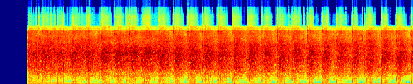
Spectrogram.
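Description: Audience applauding: loud, dense clapping that starts about half a second in.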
